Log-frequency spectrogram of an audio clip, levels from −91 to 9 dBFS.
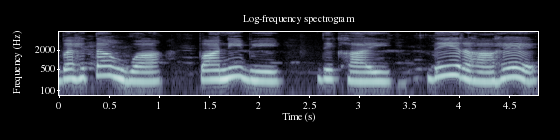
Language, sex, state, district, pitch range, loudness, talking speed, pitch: Hindi, female, Bihar, West Champaran, 200-250 Hz, -15 LUFS, 100 wpm, 225 Hz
